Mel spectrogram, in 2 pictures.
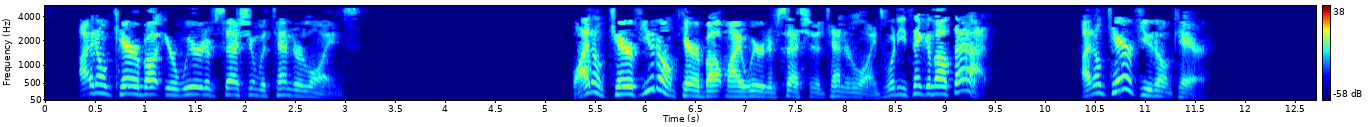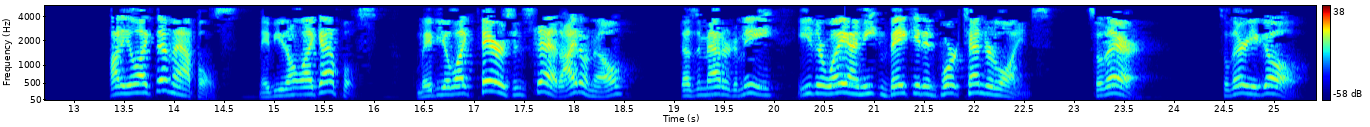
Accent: Iowa, United States; And I am from Iowa.

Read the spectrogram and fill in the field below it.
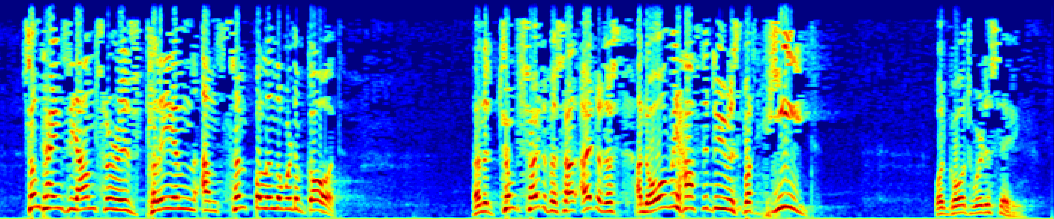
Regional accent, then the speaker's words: Ireland; I come from the Republic of Ireland. I'm from the south of Ireland. I was brought up in the backwoods on a 32-acre farm.

